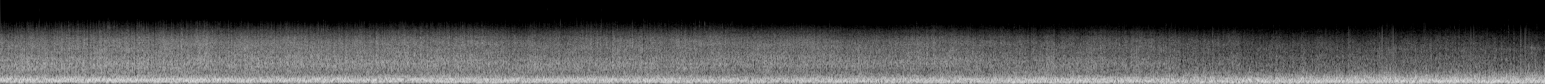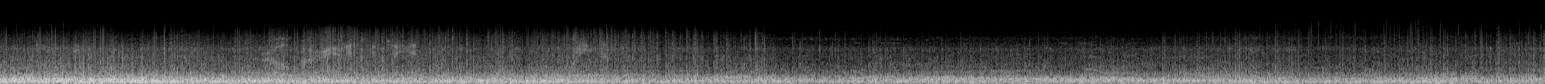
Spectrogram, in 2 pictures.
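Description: Saturn V launch vehicle's five F-1 first-stage engines running at full thrust during liftoff and climb-out: a loud, continuous low rumble. It loses some of its top and grows slightly quieter from a little past the middle as the rocket climbs away.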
